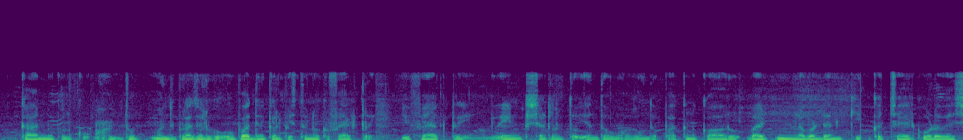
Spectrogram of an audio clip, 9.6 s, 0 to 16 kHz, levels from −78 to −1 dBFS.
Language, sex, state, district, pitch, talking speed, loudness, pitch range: Telugu, male, Telangana, Nalgonda, 120 Hz, 145 wpm, -28 LUFS, 115-130 Hz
